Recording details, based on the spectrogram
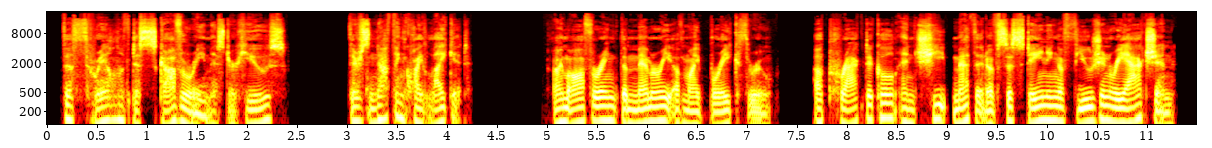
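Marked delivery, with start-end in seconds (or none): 0.1-4.2 secretive, hushed, conspiratorial near-whisper. Doctor Tremblay answers Mister Hughes's question, conspiratorial near-whisper. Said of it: "almost whispered in a conspiratorial tone".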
